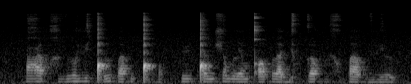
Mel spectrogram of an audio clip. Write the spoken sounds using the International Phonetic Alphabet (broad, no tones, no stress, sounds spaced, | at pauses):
ʕ a f χ i̤ l u vʲ ɯ ǃʼ ɯ b a p i ǃ ɔ̤ | y ǃ ɘ m ʃ ʌ m l e m qʼ ɔ p l a bʲ ʌ f k ɯ qʷ i̤ x ɔ̤ p a b ɔ̤ vʲ ɯ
